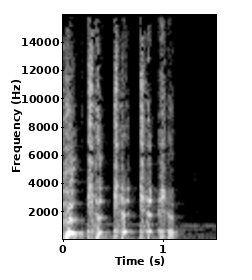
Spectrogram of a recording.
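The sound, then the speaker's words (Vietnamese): A person coughs dry and without stopping: five quick, harsh coughs in a row, then silence. “Hạ Hầu Long Thành cũng ho khan không dứt.”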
